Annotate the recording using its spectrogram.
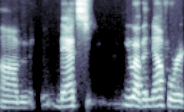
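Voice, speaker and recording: A woman speaks at a fairly slow pace with a medium pitch and ordinary pitch variation. The sound is dry and close, with no echo. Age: 60s. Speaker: reparations educator and presenter. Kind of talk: panel discussion Q&A. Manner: halting, many repeats and fillers.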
